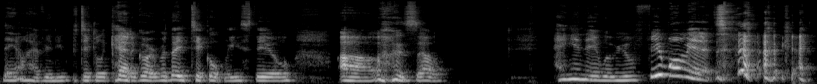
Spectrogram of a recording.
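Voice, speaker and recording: Laughing, animated middle-aged woman. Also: on the low side, normal speed. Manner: laughs often, animated, folksy Southern-style talk. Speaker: host reading funny memes. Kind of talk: casual chat.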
